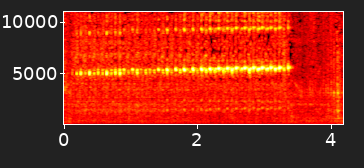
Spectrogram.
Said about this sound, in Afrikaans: Dis beter om maar 'n entjie te boor, jou boor te lig en dan van die saagsels wat op die boorpunt sit ontslae raak en op die manier kry jy 'n gat wat baie mooi parallel geboor is.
